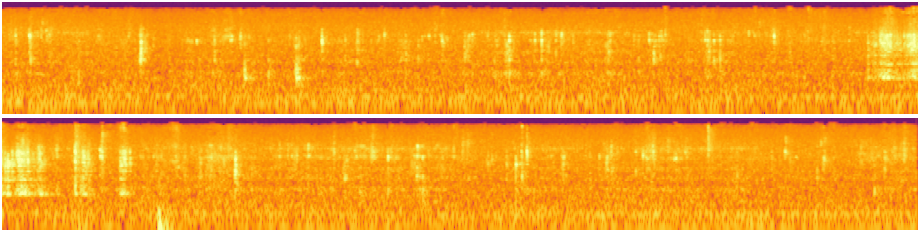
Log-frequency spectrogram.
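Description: Close-miked mouth sounds of chewing breaded chicken, with scattered small clicks and smacks. About nine seconds in there is a brief, louder pitched sound lasting about a second.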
